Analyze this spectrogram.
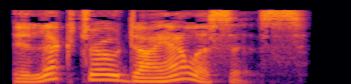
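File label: "electrodialysis", British English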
